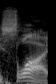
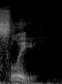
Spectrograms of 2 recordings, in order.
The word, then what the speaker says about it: Sli: Because S-L-I could be Sly, and it's Slee.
